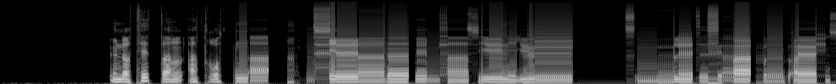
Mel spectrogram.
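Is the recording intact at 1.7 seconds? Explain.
Yes, the speech at 1.7 seconds plays through intact, with no dropout, click, distortion or other fault at that moment.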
